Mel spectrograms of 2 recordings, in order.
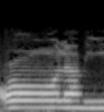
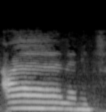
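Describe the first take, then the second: First: The first vowel is said with rounded lips. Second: The first vowel is said with an open mouth. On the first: The speaker calls it wrong. "ചുണ്ട് കൂർപ്പിച്ച്" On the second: The speaker calls it right. "വായ തുറന്നു വെച്ച അവസ്ഥ"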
